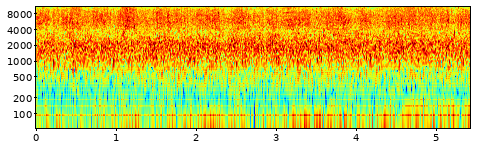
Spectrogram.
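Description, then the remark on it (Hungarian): An audience applauds to welcome the winning band, a dense and loud wash of clapping hands that stays even throughout with no voices standing out. “El kell mondanom még, hogy 390 másodperccel a … nyert, és őket hívjuk meg, mégpedig, jaj, ha baromi jó nagy tapsasz, igye, igye.”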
